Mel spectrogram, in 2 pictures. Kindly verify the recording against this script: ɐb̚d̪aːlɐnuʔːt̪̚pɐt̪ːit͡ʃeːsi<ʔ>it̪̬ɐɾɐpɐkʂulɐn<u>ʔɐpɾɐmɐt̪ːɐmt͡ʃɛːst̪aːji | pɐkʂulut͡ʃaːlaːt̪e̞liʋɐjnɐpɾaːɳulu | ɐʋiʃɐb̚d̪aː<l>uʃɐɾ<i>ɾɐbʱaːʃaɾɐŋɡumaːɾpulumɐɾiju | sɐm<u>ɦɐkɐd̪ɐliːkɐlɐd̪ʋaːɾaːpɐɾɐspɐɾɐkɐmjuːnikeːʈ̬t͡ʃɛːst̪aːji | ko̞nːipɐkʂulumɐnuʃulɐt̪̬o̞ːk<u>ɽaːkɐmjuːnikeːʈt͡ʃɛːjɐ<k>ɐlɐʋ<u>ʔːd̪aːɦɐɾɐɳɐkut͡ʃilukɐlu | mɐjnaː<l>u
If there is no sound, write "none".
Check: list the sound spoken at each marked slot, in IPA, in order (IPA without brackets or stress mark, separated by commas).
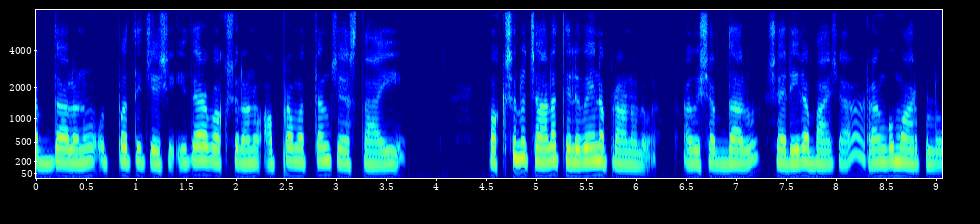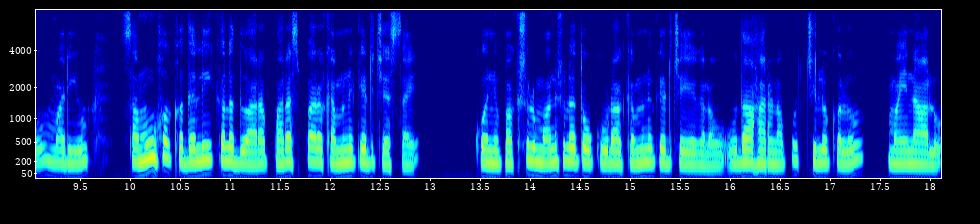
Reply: ʔ, u, l, iː, uː, uː, ɡ, u, l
